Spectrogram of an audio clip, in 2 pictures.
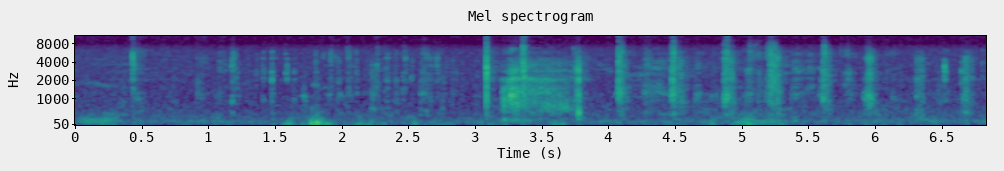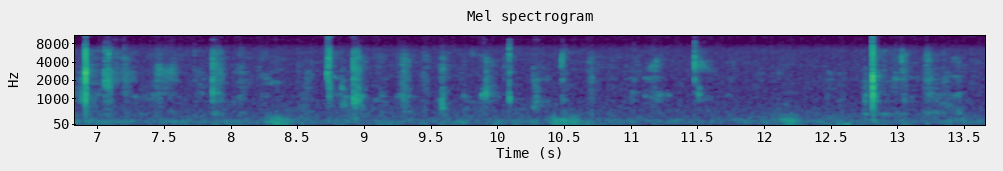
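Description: Close-up mouth sounds of a man chewing a mouthful of rice and pork, with many short wet smacking clicks of lips and tongue throughout. There is a short breathy rush about three seconds in.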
